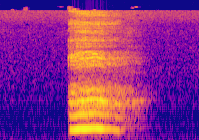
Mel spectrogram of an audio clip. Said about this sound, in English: Think of her frightened, aroused, nervous little gasp.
